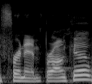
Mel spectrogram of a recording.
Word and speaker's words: Fernet Branca: How do you say it? – Fernet Branca. – So it's just exactly as spelt.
